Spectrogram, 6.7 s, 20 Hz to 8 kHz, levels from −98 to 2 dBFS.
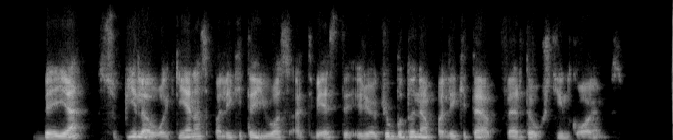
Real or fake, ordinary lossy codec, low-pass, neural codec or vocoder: real; Opus, 24 kbps; 7.2 kHz; none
